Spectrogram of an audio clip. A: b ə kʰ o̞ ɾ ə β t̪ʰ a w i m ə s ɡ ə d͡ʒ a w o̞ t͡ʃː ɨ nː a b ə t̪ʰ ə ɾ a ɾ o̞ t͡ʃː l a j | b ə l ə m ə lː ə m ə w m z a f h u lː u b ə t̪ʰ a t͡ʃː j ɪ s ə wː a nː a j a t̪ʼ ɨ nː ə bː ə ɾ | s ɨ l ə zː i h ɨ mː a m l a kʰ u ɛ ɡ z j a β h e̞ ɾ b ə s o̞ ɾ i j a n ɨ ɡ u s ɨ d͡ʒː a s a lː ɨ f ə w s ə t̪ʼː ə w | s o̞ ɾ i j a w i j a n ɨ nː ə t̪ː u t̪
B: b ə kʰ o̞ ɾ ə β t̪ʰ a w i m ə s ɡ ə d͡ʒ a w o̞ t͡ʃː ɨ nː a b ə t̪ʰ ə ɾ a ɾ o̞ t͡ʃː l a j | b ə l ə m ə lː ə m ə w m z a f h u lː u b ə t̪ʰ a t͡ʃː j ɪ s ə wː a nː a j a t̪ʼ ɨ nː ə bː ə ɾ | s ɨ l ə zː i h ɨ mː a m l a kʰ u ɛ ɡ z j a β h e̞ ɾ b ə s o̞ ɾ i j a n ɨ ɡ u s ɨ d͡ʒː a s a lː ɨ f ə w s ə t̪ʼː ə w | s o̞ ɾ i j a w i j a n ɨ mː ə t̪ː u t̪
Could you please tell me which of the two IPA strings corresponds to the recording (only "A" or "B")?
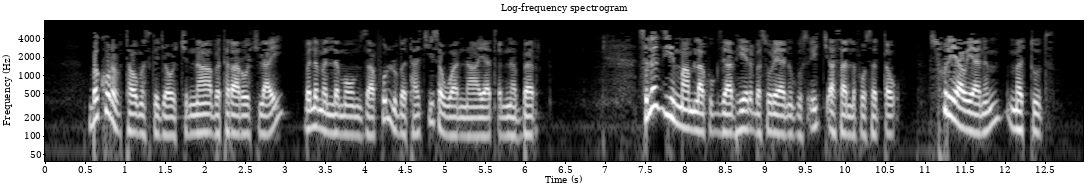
B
